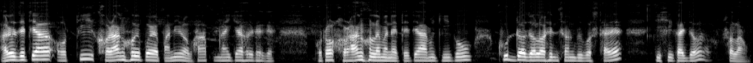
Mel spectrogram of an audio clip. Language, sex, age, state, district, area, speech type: Assamese, male, 60+, Assam, Dhemaji, rural, spontaneous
